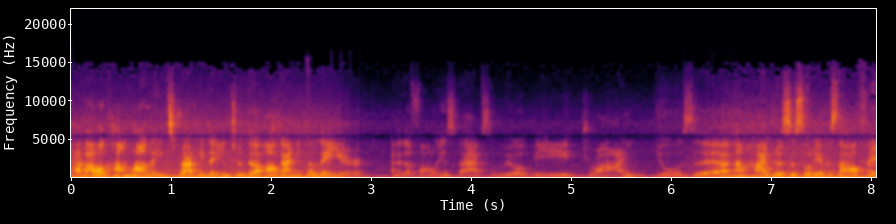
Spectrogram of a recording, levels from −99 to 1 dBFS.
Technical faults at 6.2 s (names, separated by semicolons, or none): zipper noise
